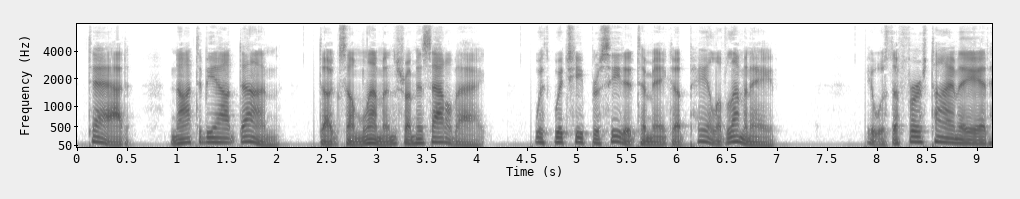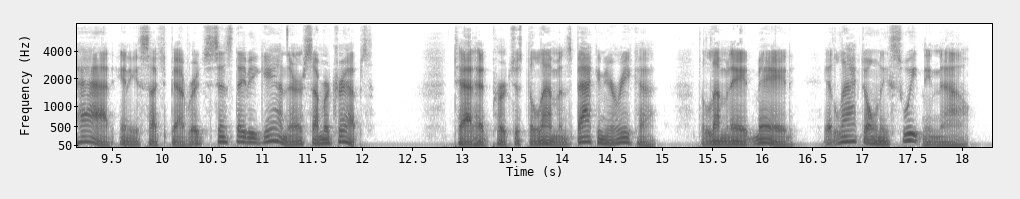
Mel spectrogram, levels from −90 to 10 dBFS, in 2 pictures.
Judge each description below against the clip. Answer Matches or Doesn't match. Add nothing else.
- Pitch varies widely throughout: Matches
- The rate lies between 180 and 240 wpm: Matches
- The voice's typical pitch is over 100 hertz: Doesn't match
